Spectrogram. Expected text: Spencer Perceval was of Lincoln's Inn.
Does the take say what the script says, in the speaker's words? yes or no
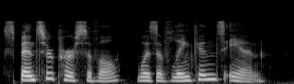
yes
